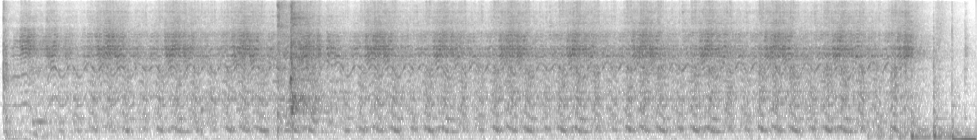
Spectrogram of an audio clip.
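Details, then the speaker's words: Custom hot rod build, fuel pump running, engine previously ran in the frame: steady rhythmic starter cranking about once per second, engine never catches; cranks but no start, firing order issue suspected. "I expected this thing to fire right up, just like it did when we first put it in the frame, but we're not getting anything."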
